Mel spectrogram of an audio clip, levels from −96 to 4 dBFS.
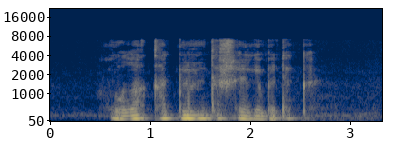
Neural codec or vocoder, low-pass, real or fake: codec, 16 kHz, 4 kbps, FunCodec, trained on Chinese and English, 50 frames a second; 7.2 kHz; fake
